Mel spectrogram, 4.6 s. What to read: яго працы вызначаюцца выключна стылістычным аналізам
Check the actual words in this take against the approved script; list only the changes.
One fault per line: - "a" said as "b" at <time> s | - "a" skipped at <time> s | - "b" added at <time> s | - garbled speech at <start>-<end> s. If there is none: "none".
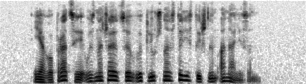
none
